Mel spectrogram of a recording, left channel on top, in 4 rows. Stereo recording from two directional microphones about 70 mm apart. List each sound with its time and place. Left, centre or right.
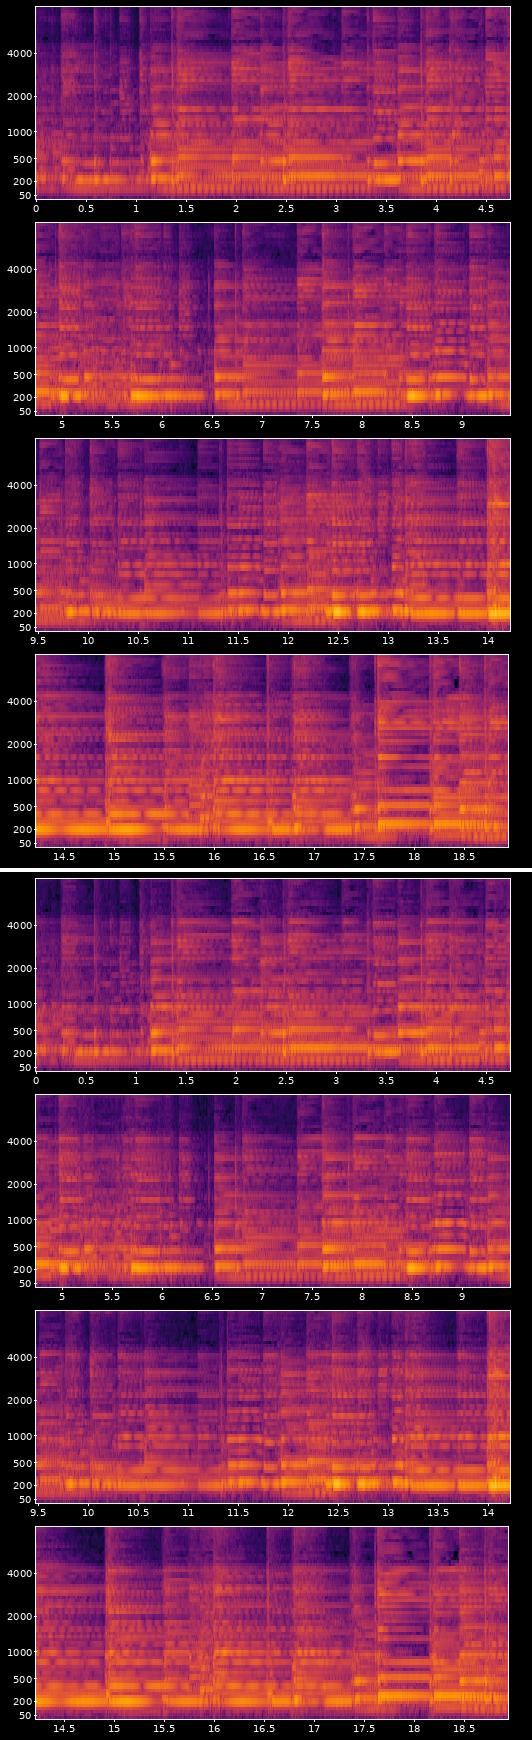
1.1 s music: left
7.6 s music: left
11.9 s music: centre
